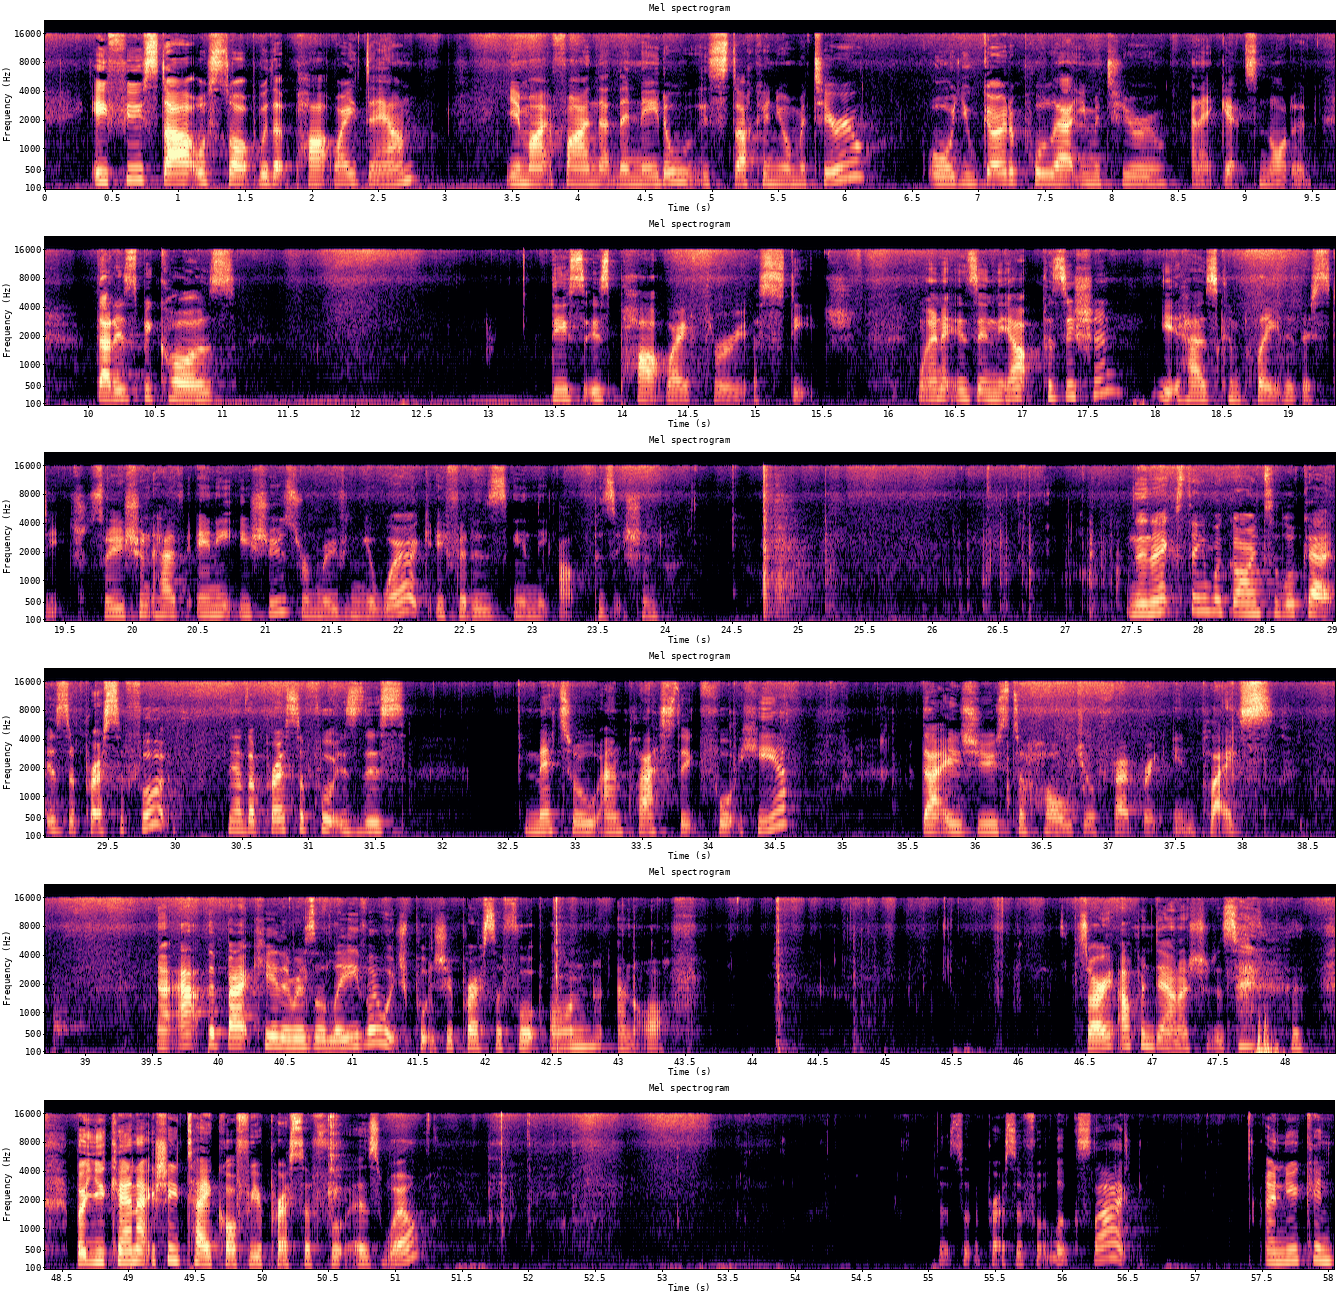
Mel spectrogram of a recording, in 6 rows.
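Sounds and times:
plastic cover snapping shut: 24.7s - 25.2s.

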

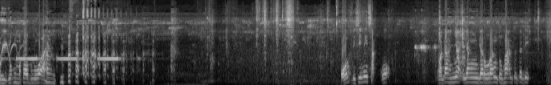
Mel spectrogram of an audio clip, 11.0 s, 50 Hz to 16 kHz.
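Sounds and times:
high electronic beeps: 0.0s - 4.1s
man laughing: 0.9s - 3.6s.

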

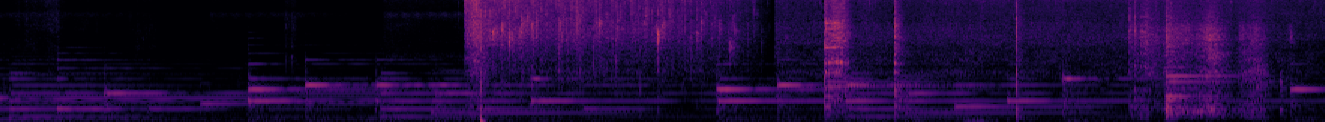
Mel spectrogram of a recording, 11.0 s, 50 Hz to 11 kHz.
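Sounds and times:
piano background music: 0.0s - 11.0s
oil sizzling in a wok: 3.9s - 11.0s
metal spatula knocking wok: 6.8s - 7.7s.

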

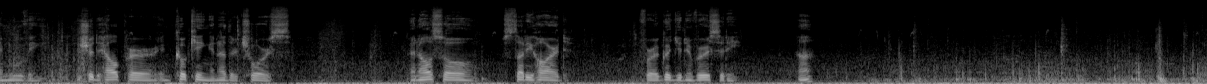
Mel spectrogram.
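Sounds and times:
wheeled suitcase rolling: 0.0s - 2.5s, 8.6s - 12.0s
footsteps on stone paving: 0.0s - 4.9s, 8.8s - 12.0s.

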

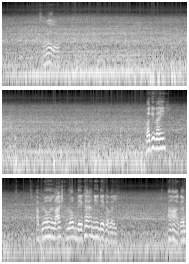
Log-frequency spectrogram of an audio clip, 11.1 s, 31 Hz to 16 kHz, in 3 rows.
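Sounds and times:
road and wind noise: 0.0s - 11.0s.

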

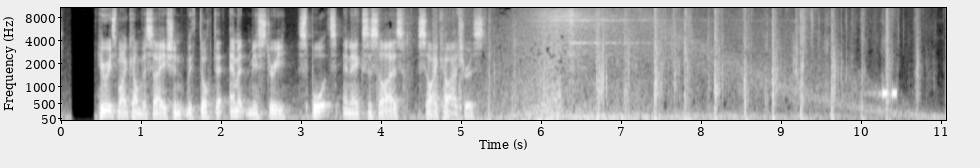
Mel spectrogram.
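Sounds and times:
brief rushing sweep: 5.2s - 10.6s.

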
